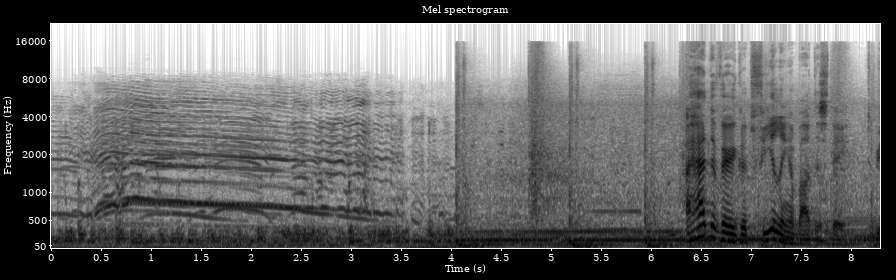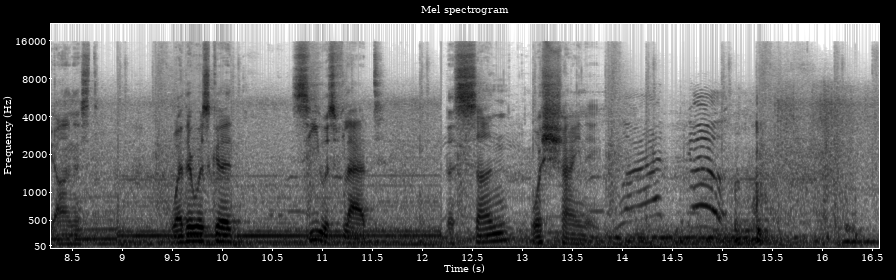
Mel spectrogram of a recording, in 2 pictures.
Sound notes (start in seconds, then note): 0.1 boat crew and divers shouting excitedly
